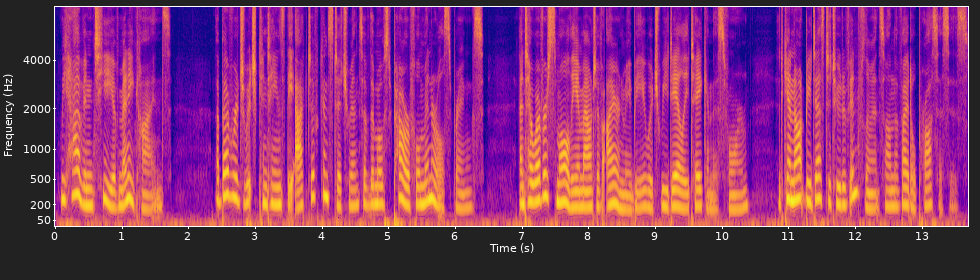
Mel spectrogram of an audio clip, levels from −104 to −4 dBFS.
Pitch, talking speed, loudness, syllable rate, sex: 200 Hz, 200 wpm, -19 LUFS, 6.1 syllables/s, female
